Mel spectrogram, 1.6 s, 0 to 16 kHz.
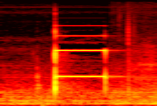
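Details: LIFEPAK 15 monitor-defibrillator powered up with two batteries installed: a single steady electronic tone about half a second long, followed by soft clicks, the normal power-up beep.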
